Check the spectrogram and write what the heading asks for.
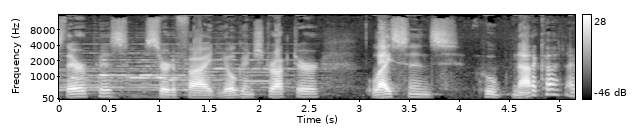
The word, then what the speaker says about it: Hoopnotica: Cindy is a licensed massage therapist, certified yoga instructor, licensed Hoopnotica, did I pronounce that correctly? Hoopnotica.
